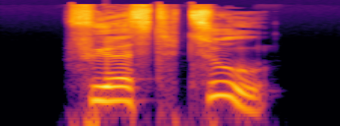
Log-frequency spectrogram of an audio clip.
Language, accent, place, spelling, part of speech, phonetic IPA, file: German, Germany, Berlin, führst zu, verb, [ˌfyːɐ̯st ˈt͡suː], De-führst zu.ogg
- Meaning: second-person singular present of zuführen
